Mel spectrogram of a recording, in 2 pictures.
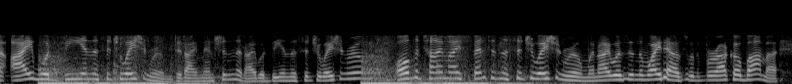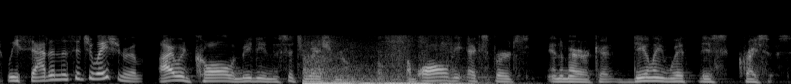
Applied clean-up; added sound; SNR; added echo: none; Bus / Engine; -2 dB; none.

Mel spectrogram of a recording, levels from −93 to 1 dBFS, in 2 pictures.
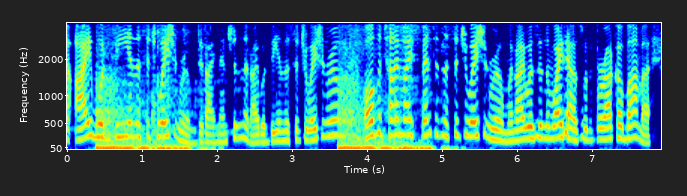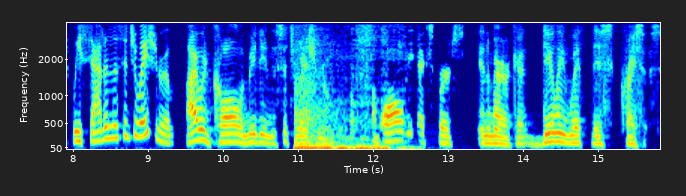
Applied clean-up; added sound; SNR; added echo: classical method spectral subtraction.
